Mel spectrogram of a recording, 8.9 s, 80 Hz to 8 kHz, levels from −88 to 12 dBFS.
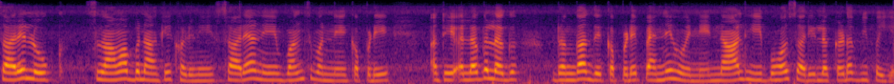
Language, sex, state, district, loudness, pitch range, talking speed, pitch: Punjabi, female, Punjab, Fazilka, -19 LUFS, 220-250 Hz, 195 wpm, 235 Hz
